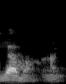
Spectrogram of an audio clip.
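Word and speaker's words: llama: this particular animal gamma they say spell it as Double L A M A but actually they pronounce as Yama so the yamas they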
